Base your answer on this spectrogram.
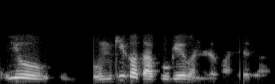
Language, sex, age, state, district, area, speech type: Nepali, male, 18-30, West Bengal, Darjeeling, rural, conversation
